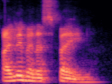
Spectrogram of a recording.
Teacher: they pop in a little a little extra vowel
